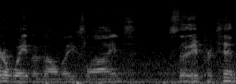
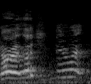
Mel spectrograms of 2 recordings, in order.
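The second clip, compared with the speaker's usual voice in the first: mock Frank voice; 12 semitones higher, 8 dB louder, faster than usual.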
